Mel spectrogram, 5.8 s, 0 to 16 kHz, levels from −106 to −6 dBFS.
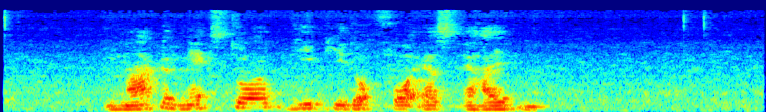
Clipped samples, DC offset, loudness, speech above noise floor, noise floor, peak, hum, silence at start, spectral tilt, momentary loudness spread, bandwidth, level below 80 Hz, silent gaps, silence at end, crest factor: under 0.1%; under 0.1%; -24 LUFS; 27 dB; -50 dBFS; -6 dBFS; none; 0.05 s; -9 dB/octave; 8 LU; 11.5 kHz; -54 dBFS; none; 1.6 s; 18 dB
